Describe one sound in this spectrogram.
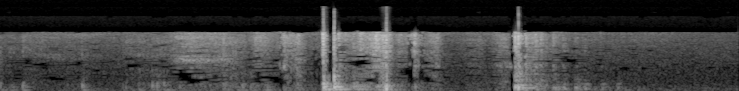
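A snow shovel scrapes through snow.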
